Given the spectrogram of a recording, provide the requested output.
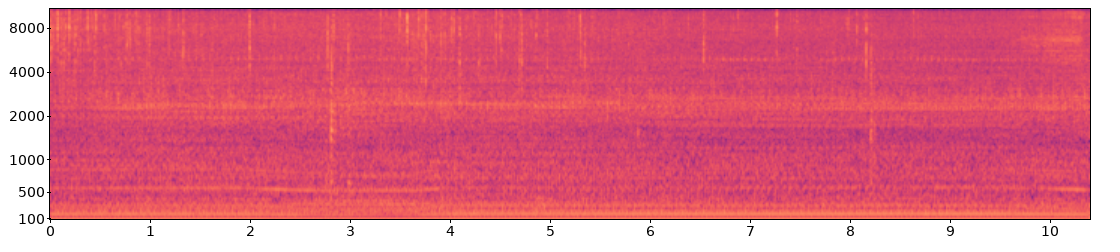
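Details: Old diesel digger given revs slowly after finally starting despite a weak battery for the starter; roof full of rainwater draining; steady, even low rumble, no misses or knocks: running healthy.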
